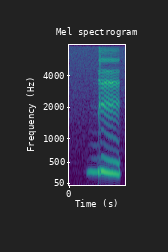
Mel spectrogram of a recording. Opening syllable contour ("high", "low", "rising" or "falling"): falling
